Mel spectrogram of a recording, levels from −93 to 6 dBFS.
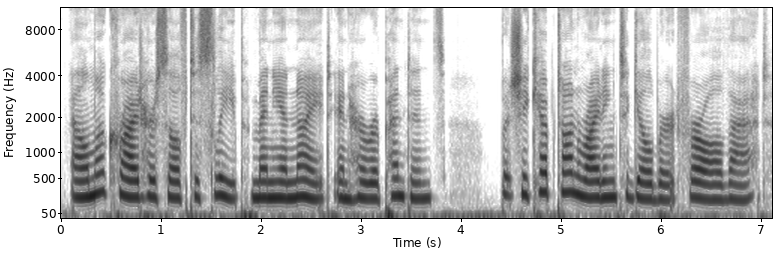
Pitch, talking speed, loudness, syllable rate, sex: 225 Hz, 175 wpm, -16 LUFS, 4.6 syllables/s, female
